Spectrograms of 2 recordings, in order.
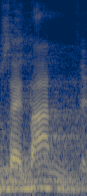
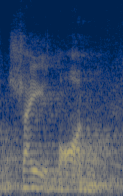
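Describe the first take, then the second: First: It begins with 'se', in the local form. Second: It begins with 'shai', in the Arabic form. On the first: "Apa itu? Setan" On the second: "Syaiton. Cuman orang kita payah bilang syaiton"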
